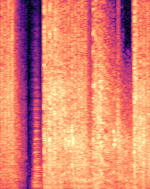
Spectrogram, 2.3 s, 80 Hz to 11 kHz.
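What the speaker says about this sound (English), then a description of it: "tank fire. Keep your heads down." Tank fire in Close Combat 4, a World War II Battle of the Bulge game: a dense, loud barrage of booming shots and crackling fire, broken by one brief silent gap, with no voices over it.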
